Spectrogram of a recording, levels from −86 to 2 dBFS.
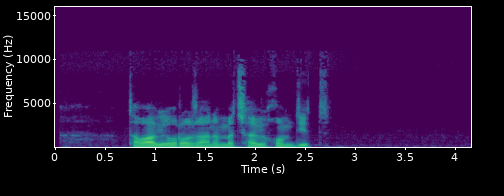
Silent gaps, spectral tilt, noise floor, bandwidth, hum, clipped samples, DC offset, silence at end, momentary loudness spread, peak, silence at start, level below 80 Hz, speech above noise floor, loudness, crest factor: none; -6.5 dB/octave; -70 dBFS; 11 kHz; none; under 0.1%; under 0.1%; 1.45 s; 15 LU; -4 dBFS; 0.75 s; -58 dBFS; 46 dB; -24 LUFS; 22 dB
